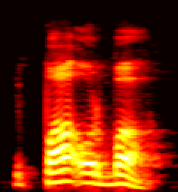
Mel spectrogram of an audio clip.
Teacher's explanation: बाई, बाई का mean टू, दो होठ मिलकर के और जो आर्टिकुलेटर बनते हैं वो टू लिप्स है, इसीलिए इसका नाम बाइलेबियल है। Upper lip is the passive articulator and lower lip is the active articulator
